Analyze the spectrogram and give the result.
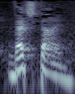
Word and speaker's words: Wettstein: Johann Jakob Wettstein, Swiss theologian. Pardon? – Wettstein, thank you. You want to say it right.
